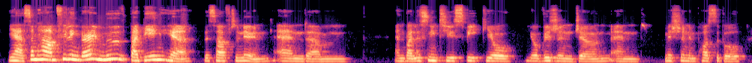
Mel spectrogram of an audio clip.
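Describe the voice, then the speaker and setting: A woman from Denmark and Zimbabwe, speaking as a webinar guest over a video call in a slow, reflective way with many pauses and ums. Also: deep voice.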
